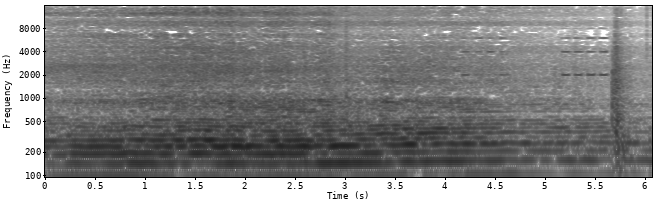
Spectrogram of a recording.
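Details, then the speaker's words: Nissan March idling with a lumpy, shaking beat pulsing about four times a second; owner complains of stumbling and low power; cylinder misfire traced to a leaking ignition coil boot (protector) tracking spark. "untuk posisi mesinnya Sinjai atau pincang kelihatan untuk stasionernya bergetar seperti ini untuk indikasi penyakit seperti ini akan dari bagian foil atau busi yang bermasalah"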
